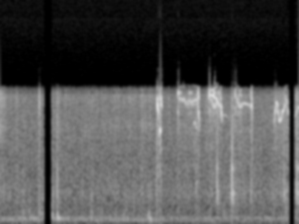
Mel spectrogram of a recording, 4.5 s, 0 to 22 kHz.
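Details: American kestrel mother with chicks at day 15 in a nest box, 20 May 2011, 13:54; quiet shuffling at first, then high, drawn-out whining calls with downward endings in the second half.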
